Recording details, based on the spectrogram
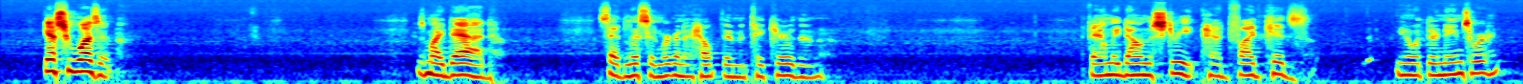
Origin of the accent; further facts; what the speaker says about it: Minnesota, United States; I've told you over and over again that we grew up on the Indian reservation in northern Minnesota.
